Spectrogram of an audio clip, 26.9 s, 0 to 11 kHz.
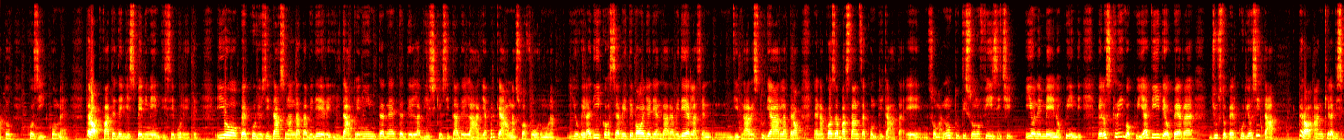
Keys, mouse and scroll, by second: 2.9-5.9 drag, 8.8-21.6 drag, 23.2-26.8 drag.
